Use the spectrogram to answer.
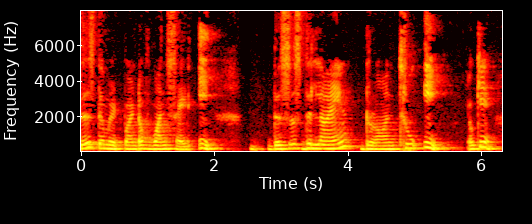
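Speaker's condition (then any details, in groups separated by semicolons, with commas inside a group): No condition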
